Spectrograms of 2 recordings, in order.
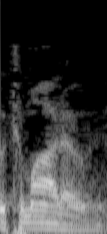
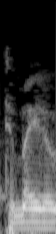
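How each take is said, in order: First: Tomato with an open AH in the middle; pronunciation tuh-MAH-toh. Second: Tomato with a MAY middle; pronunciation tuh-MAY-toh. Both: Shown as a demonstration. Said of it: "it's like tomato, tomato".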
